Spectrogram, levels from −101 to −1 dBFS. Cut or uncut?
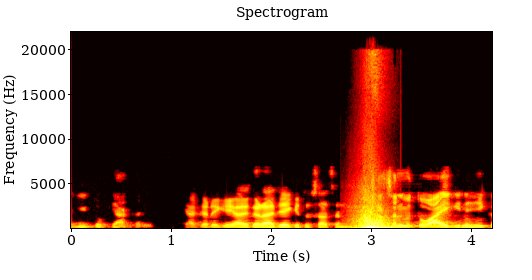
cut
